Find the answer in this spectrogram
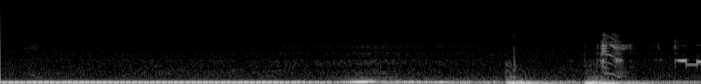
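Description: Jeep Wrangler TJ engine idling with a steady low rumble, which drops in level about three seconds in. A few short knocks follow near the end.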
